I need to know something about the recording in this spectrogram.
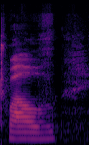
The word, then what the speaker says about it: twelve: I don't want it to sound like too well, but rather twell. So have your lips ready for the W. Then probably the most challenging part about 12 is putting the V, the voiced V sound at the end. For many people, the W and V sounds can be a little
